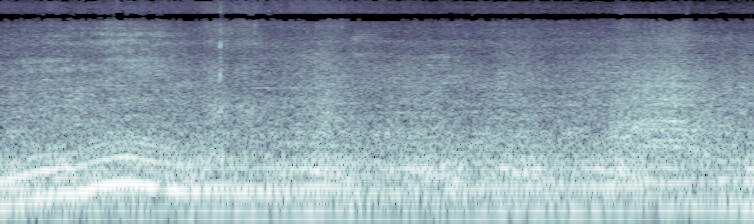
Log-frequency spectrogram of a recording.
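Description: A car engine revving as the car pulls away, rising in pitch for about a second and a half and then dropping off, with engine rumble continuing after it.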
